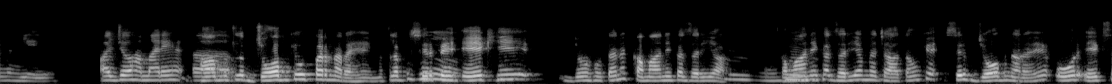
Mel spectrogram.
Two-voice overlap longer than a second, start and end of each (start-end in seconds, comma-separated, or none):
none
